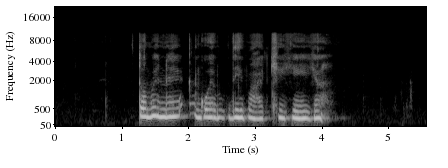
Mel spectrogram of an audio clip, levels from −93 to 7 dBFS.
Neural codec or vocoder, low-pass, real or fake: vocoder, 22.05 kHz, 80 mel bands, WaveNeXt; 9.9 kHz; fake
